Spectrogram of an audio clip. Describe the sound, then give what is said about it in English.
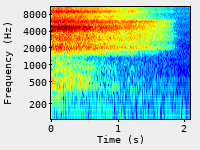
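A single deep, full breath drawn into the stomach and released, heard as a soft, airy hiss. It is fairly quiet and fades away over about two seconds. “A full, powerful breath right into your stomach.”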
